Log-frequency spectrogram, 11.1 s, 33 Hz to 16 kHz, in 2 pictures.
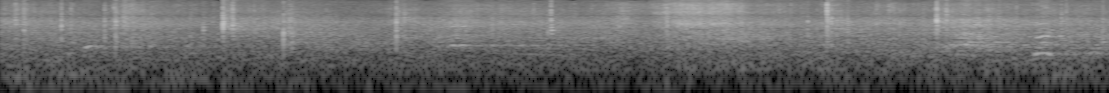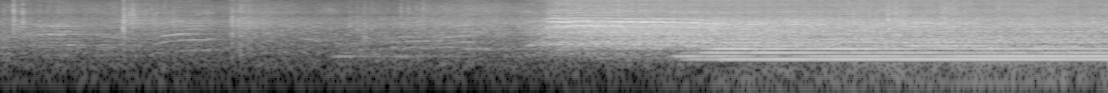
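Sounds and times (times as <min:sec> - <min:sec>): hockey sticks and puck clacking: 0:00.0 - 0:08.3.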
